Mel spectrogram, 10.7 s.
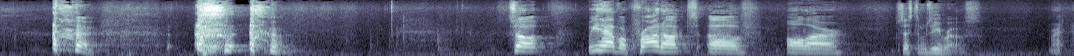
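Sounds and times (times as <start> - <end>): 
harsh raspy coughs from breathing in chalk: 0.5 - 3.0
speech: 0.8 - 1.2, 2.0 - 3.0, 5.1 - 9.8, 10.5 - 10.7.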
